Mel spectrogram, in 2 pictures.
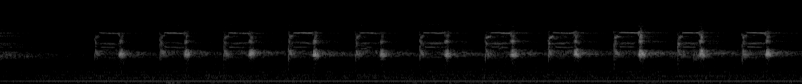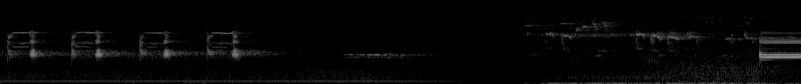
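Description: A perched bird calling: a regular series of about twenty short, ringing notes, roughly two a second, that stops about ten seconds in. After a brief break near the end, other bird calls begin.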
